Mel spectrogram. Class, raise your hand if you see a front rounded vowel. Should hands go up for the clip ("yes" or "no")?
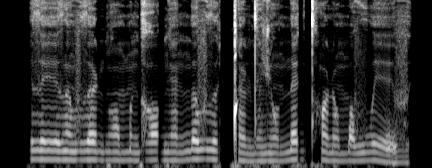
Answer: no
